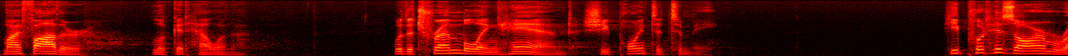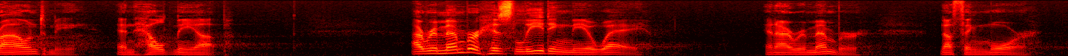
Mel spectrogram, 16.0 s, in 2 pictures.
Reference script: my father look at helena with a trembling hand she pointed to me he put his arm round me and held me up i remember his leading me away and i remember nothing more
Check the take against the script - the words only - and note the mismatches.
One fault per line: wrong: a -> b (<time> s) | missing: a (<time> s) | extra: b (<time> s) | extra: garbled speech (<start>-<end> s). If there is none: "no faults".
no faults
